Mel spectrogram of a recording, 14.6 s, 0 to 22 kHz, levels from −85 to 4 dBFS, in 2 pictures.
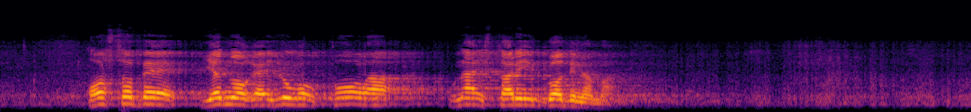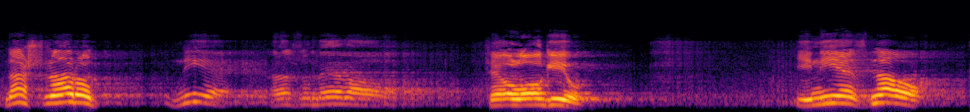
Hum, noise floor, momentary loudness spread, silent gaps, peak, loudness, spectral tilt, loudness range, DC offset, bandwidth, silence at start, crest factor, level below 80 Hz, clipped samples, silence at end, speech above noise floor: none; -51 dBFS; 19 LU; none; 0 dBFS; -15 LUFS; -6 dB/octave; 7 LU; under 0.1%; 7.2 kHz; 0.65 s; 16 dB; -86 dBFS; under 0.1%; 0.25 s; 36 dB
